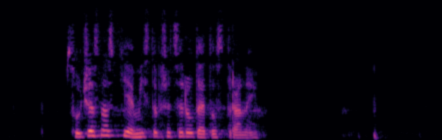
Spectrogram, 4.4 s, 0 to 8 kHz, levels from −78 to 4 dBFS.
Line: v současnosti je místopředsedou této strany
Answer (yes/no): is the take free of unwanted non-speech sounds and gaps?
yes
